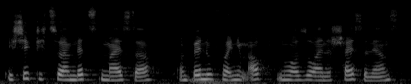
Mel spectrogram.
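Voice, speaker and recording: A woman's voice: medium pitch, fairly even intonation, fairly quick, a little mellow, lightly acted. A woman voicing an angry count scolding his son in crude slang.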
